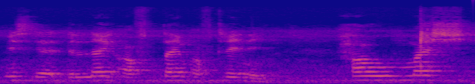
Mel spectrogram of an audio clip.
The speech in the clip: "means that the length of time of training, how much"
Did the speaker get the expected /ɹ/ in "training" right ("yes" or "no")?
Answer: yes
